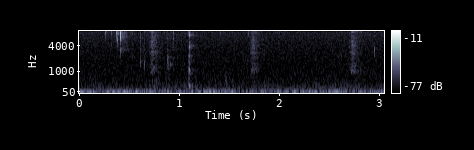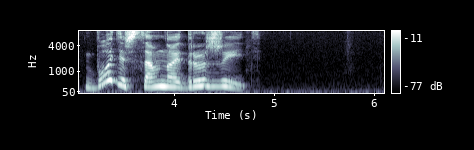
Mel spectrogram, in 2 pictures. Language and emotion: Russian, positive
